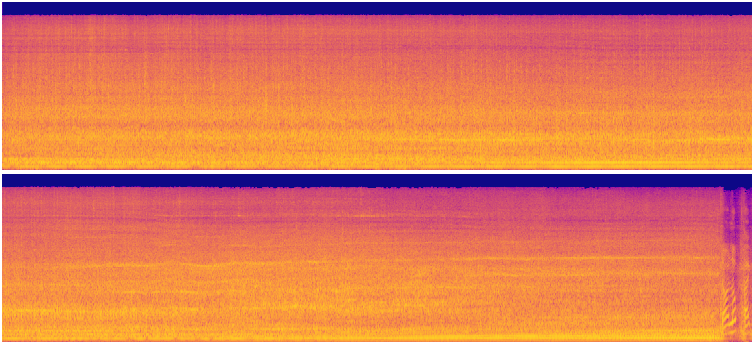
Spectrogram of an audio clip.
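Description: Rice combine harvester running steadily while cutting and threshing rice: a continuous diesel engine and machinery drone. A fainter, slowly rising whine joins about halfway through.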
